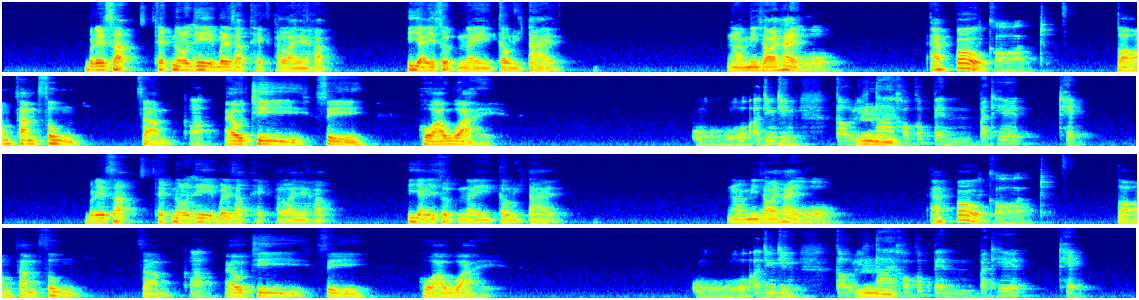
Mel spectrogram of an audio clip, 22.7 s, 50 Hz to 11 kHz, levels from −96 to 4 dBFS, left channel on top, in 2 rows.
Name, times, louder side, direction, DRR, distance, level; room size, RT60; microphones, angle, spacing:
voice 1, 0.8-3.3 4.1-5.6 7.3-8.0 9.3-9.9 11.2-12.1 12.8-13.1 13.6-15.0 15.5-16.3 19.9-20.3, left 6 dB, 75° left, 0.4 m, -21 dB
voice 2, 7.5-8.3 9.9-10.2 13.2-13.4 18.2-21.6 21.9-22.1, left 1 dB, 25° left, 1.4 m, -34 dB
14.5 x 5.8 x 3.4 m
head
